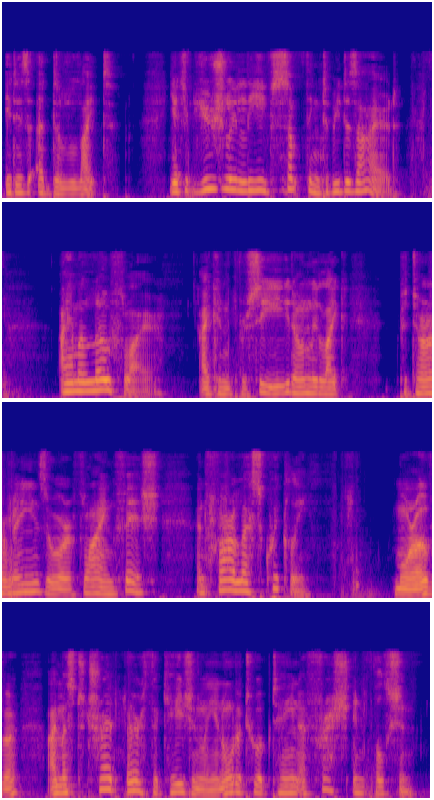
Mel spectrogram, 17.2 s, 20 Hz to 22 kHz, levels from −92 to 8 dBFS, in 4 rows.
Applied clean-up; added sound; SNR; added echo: neural separator model SepFormer DNS4.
